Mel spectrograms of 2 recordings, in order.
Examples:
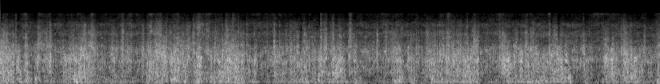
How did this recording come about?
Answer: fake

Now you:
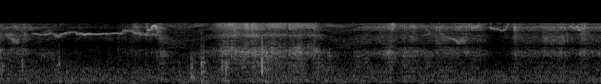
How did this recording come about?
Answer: real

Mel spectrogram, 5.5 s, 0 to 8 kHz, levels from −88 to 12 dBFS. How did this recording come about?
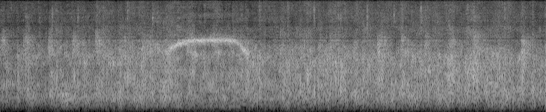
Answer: fake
